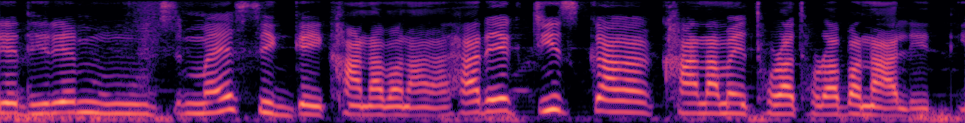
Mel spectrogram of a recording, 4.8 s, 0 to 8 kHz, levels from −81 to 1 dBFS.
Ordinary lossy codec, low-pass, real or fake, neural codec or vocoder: none; none; real; none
